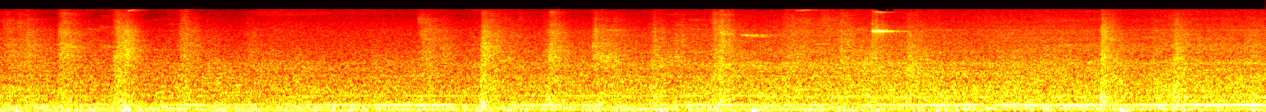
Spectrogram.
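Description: A diesel-hauled passenger train rolling slowly, heard from on board: a steady rumble with a low engine drone and scattered sharp clacks of the wheels over rail joints and points.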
